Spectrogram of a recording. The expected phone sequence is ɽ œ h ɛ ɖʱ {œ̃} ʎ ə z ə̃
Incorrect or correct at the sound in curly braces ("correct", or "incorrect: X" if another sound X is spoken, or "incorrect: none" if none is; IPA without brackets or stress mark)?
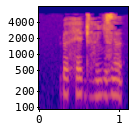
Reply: correct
